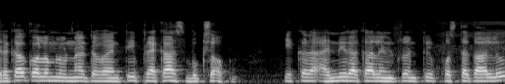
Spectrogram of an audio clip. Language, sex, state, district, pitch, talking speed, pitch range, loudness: Telugu, male, Andhra Pradesh, Manyam, 160 Hz, 105 wpm, 150-165 Hz, -16 LUFS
